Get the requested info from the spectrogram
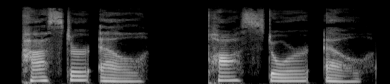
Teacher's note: Stress pa and soften stir and l.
